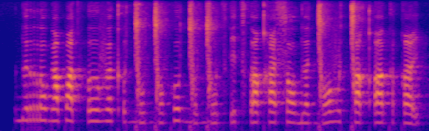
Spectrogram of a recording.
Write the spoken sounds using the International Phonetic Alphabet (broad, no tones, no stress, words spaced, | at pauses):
ɡərɔɡɑ pɑt͡sʼɤvœ kʼɤɡ͡ǀoɡ͡ǀɔ koɡ͡ǀo ɡ͡ǀot͡sʼit͡sʼɤqʰi sɔɡɜ ɡ͡ǀɔvə ǀə qʼɤkə qi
